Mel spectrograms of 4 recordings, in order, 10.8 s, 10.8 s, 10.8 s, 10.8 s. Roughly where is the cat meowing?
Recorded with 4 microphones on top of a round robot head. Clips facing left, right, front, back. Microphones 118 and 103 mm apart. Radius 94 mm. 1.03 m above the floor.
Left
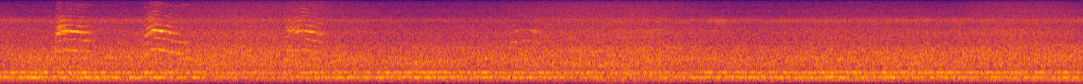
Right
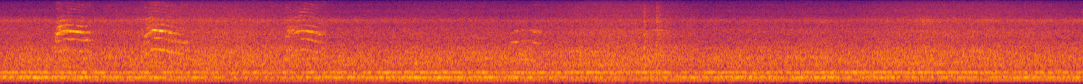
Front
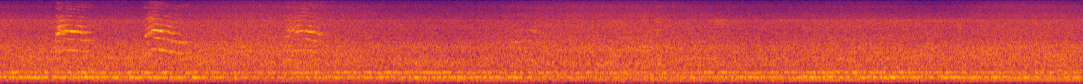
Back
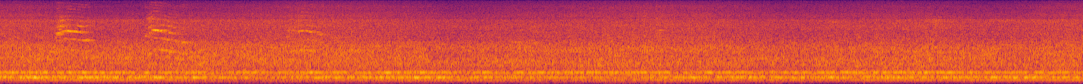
Ahead left.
